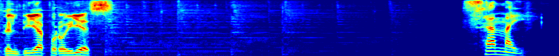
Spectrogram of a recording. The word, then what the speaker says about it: samay: de vídeos en la que te enseñamos a pronunciar algunas palabras en quechua así que nuestra palabra del día por hoy es shamah y shamah y shamah la palabra quechua sana y en español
